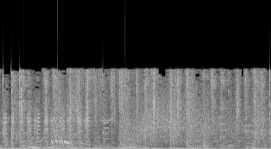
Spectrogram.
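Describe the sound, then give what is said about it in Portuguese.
Giant farm birds of a once nearly extinct breed, part of a flock of over a hundred fed on winter mornings, gobbling in loud, overlapping turkey-like calls that repeat without pause. “Durante o inverno, estes homens desafiam temperaturas abaixo de zero para alimentar as gigantescas aves.”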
